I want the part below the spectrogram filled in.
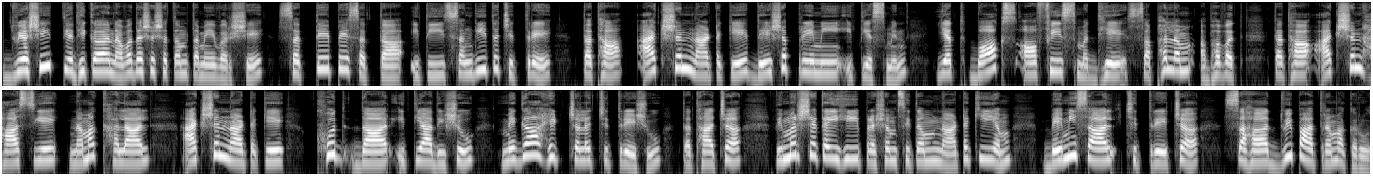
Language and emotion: Sanskrit, neutral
